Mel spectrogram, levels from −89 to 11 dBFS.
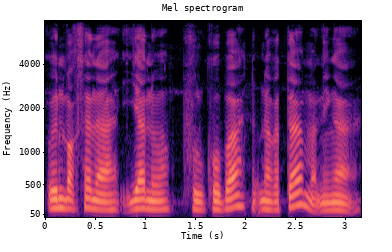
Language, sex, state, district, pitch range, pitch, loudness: Garo, male, Meghalaya, South Garo Hills, 120-140 Hz, 125 Hz, -17 LUFS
